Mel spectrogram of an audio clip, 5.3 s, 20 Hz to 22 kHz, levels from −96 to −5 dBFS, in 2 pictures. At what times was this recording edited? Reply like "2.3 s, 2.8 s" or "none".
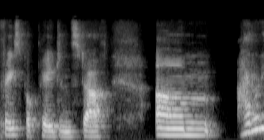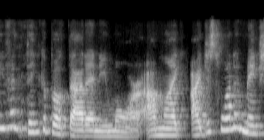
none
